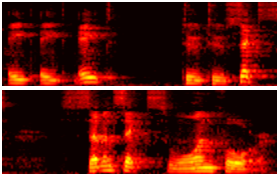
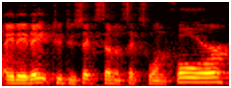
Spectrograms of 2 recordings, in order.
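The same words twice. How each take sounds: First: The number is said more slowly. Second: The number is said at normal speed.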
